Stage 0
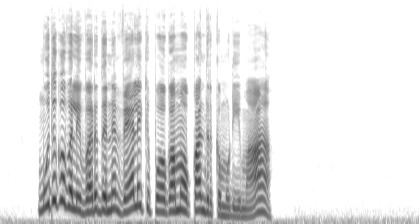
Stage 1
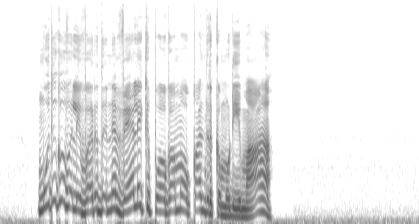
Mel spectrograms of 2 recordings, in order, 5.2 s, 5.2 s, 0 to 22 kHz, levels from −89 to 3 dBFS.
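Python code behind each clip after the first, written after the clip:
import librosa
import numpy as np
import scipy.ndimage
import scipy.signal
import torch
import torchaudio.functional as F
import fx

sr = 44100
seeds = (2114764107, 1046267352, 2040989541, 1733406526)

y = fx.over_compress(x, sr, threshold_db=-34.0, ratio=-1.0)
y = y * 10.0 ** (-1.5 / 20.0)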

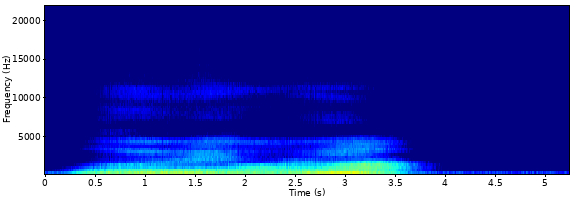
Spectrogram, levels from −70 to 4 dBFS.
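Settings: y = fx.spec_blur(x, sr, span_ms=397.0)
y = fx.rev_plate(y, sr, seeds[0], rt60_s=1.0, hf_ratio=0.9, predelay_ms=0, drr_db=5.5)
y = y * 10.0 ** (8.0 / 20.0)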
